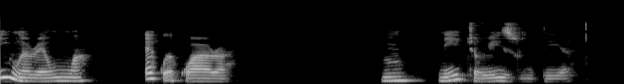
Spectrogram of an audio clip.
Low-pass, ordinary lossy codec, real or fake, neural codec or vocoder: 7.2 kHz; MP3, 64 kbps; real; none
